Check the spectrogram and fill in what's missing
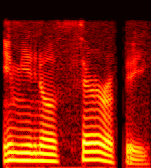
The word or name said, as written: immunotherapy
